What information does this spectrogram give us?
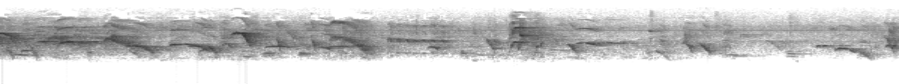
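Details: A flock of chopi blackbirds (Gnorimopsar chopi) at a feeder chatters in a dense, overlapping chorus of bright whistles and rapid chirps; song.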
